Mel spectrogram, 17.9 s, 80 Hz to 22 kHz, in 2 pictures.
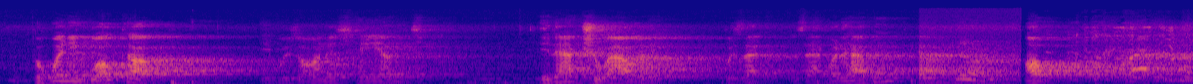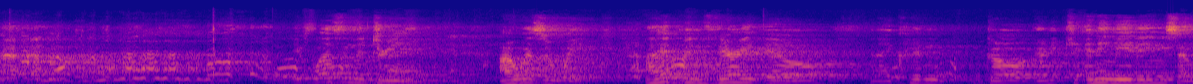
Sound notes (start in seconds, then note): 7.7 laughter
